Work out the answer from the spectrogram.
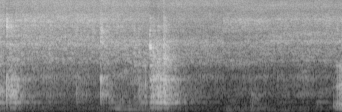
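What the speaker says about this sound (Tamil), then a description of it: "உப்பு தேவையான அளவுக்கு போட்டு அப்படியே நல்லா வதக்க வேண்டியது." Sautéing in a pan with salt added: a steady sizzle and hiss with a few louder bursts of frying and stirring, close by, and no voices.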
